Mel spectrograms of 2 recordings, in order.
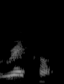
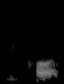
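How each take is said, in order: First: The stress is on the first syllable. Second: The stress is on the second syllable. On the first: It is used as a noun. "if you are calling this as a noun" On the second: It is used as a verb. "which puts the stress on the second syllable? It is a verb"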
